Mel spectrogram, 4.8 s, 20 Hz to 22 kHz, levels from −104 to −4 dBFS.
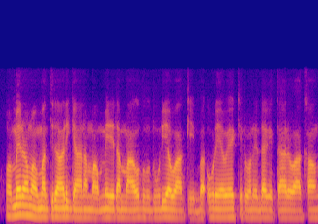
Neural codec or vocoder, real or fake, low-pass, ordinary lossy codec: codec, 16 kHz, 0.9 kbps, LongCat-Audio-Codec; fake; 7.2 kHz; none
